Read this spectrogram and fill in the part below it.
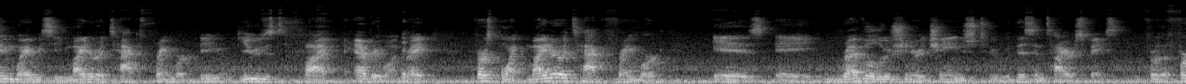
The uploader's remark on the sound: at RSA Conference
